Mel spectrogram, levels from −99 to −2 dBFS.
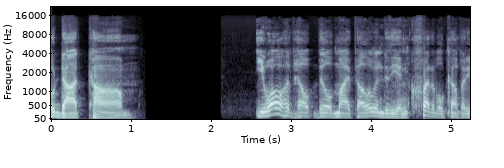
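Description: No audible technical faults.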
